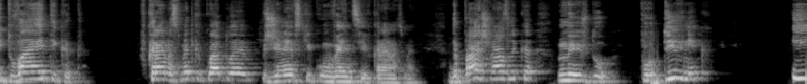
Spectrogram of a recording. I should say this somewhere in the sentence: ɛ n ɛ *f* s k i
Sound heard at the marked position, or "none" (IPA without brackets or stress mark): f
